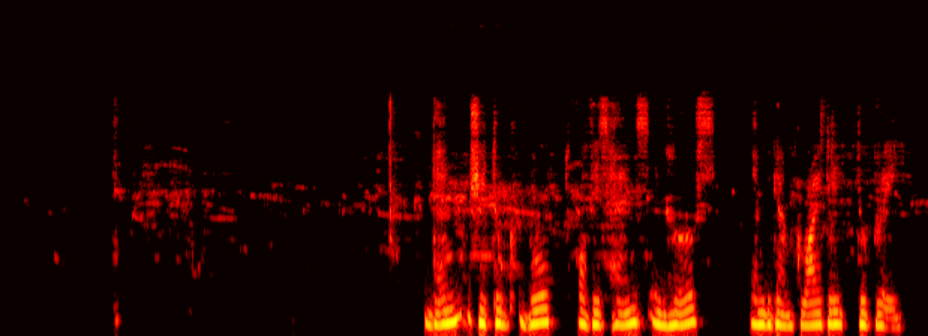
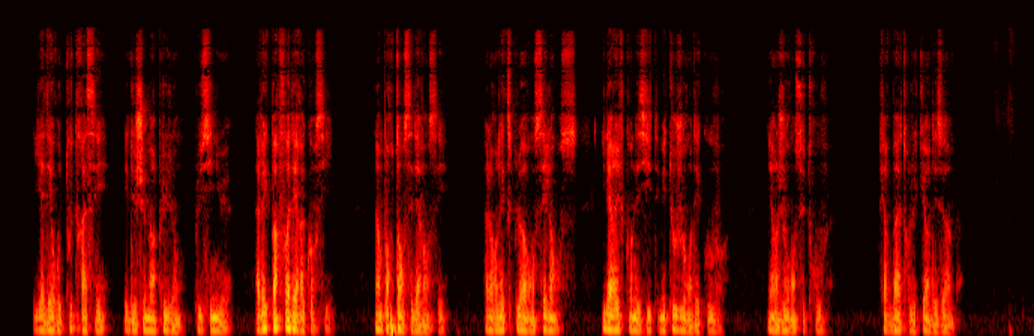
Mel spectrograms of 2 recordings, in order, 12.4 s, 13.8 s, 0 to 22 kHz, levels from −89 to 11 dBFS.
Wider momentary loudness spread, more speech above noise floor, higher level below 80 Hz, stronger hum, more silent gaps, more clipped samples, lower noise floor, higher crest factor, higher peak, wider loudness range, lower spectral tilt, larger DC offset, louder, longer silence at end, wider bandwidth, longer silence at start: first, 19 LU vs 14 LU; about the same, 48 dB vs 48 dB; second, -60 dBFS vs -42 dBFS; neither; first, 9.65-9.75 s, 9.90-9.96 s vs none; neither; second, -71 dBFS vs -78 dBFS; second, 18 dB vs 26 dB; second, -10 dBFS vs -4 dBFS; about the same, 5 LU vs 6 LU; first, -8 dB/octave vs -6 dB/octave; neither; first, -24 LUFS vs -31 LUFS; second, 0.35 s vs 1.1 s; second, 6.8 kHz vs 15.5 kHz; first, 5.2 s vs 0.45 s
